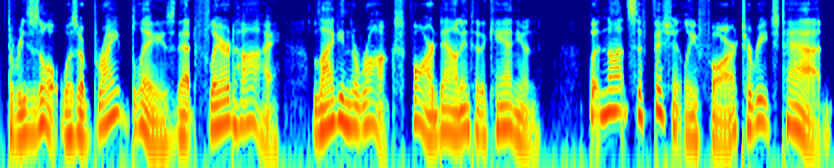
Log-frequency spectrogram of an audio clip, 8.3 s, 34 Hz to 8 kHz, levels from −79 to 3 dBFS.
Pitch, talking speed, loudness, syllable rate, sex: 120 Hz, 175 wpm, -19 LUFS, 4.4 syllables/s, male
